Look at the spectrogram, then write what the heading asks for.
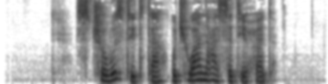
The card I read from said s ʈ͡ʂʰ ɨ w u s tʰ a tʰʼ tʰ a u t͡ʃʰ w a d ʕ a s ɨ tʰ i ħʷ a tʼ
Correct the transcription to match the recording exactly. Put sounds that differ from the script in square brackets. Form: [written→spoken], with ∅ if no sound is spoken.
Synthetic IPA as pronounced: s ʈ͡ʂʰ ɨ w [u→ʊ] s tʰ [a→i] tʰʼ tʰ a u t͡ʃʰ w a [d→n] ʕ a s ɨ tʰ i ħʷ a tʼ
